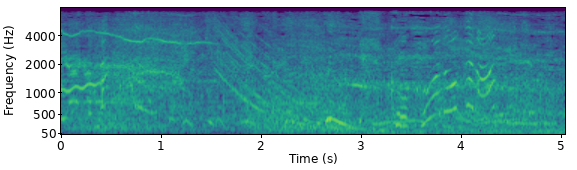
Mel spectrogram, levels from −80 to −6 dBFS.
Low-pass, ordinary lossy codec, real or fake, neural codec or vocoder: 7.2 kHz; none; real; none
